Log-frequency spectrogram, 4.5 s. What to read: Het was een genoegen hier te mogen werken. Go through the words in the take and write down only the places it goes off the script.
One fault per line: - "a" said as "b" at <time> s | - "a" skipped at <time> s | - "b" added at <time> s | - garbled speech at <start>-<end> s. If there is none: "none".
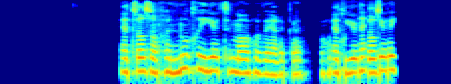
- garbled speech at 3.2-3.9 s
